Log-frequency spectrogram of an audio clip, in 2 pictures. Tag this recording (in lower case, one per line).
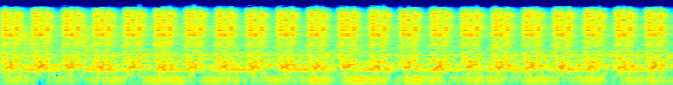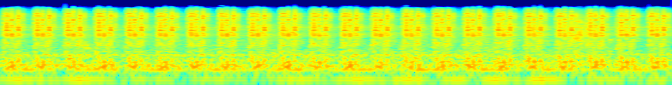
engine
